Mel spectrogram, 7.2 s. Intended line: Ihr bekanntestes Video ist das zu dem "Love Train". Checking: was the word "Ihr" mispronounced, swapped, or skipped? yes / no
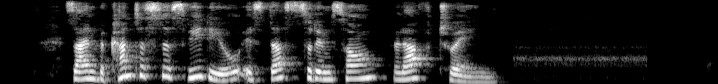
yes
